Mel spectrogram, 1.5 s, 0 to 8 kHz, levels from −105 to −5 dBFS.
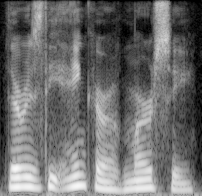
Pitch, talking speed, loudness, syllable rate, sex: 125 Hz, 235 wpm, -16 LUFS, 6.7 syllables/s, male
